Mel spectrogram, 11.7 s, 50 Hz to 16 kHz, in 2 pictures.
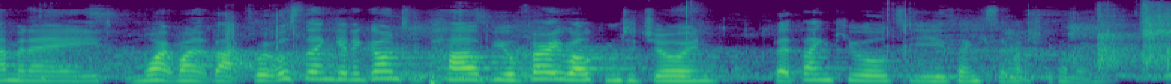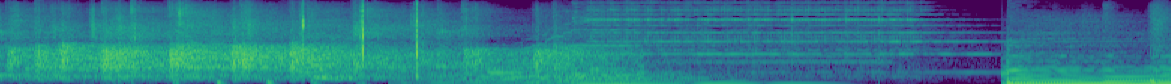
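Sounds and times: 
speech: 0:00.0 - 0:05.9
audience applauding: 0:05.1 - 0:09.4
sustained ringing tones: 0:08.6 - 0:10.9.

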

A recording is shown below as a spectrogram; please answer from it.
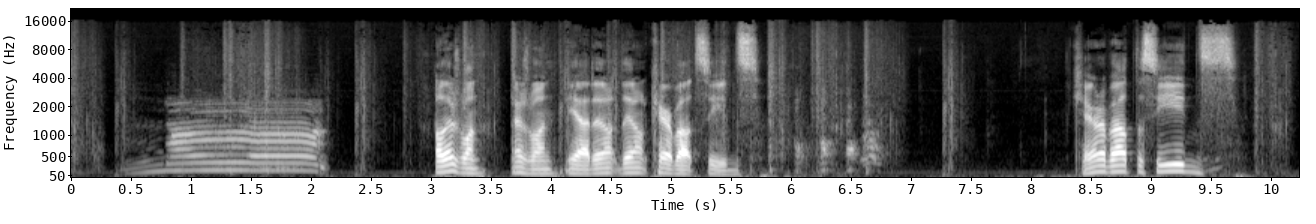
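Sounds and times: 
speech: 0:00.8 - 0:01.3, 0:03.0 - 0:05.8, 0:08.4 - 0:09.8
video game chicken clucking: 0:05.8 - 0:07.0.

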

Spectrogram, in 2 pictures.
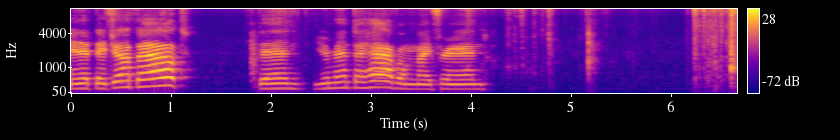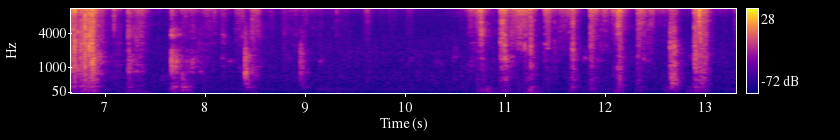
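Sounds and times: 
speech: 0:00.0 - 0:01.2, 0:01.8 - 0:04.2
tarot cards being shuffled: 0:04.2 - 0:05.4, 0:06.2 - 0:09.2, 0:10.6 - 0:13.2.

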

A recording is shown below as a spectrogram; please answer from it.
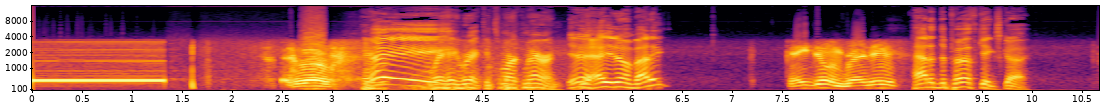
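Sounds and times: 
telephone dial tone while placing call: 0:00.0 - 0:01.4
speech: 0:02.9 - 0:06.4, 0:07.6 - 0:10.0.

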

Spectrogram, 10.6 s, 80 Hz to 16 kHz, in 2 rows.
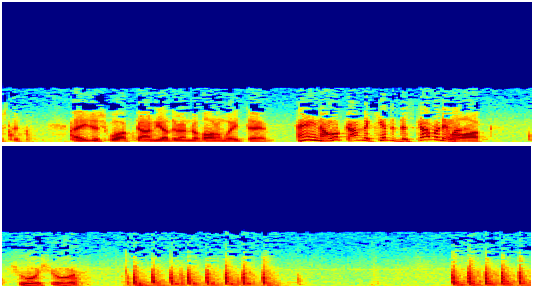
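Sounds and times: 
speech: 0:00.1 - 0:06.8
police knocking on a wooden door: 0:06.5 - 0:08.4, 0:09.8 - 0:10.5.

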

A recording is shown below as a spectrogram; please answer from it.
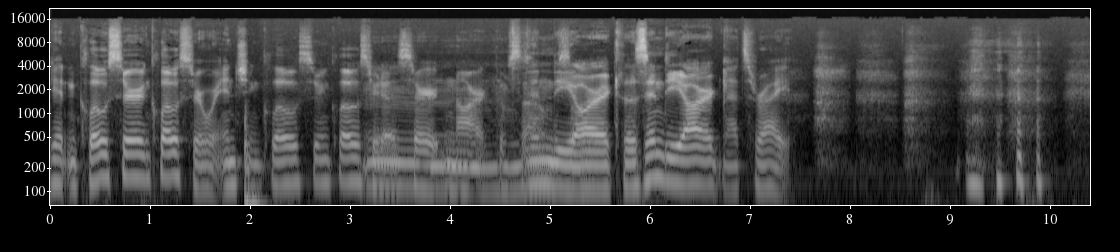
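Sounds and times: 
speech: 0:00.0 - 0:07.8, 0:08.6 - 0:10.0
heavy excited breathing: 0:07.4 - 0:10.3.

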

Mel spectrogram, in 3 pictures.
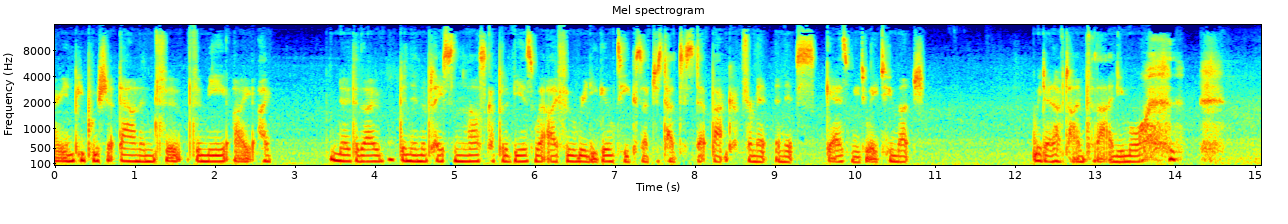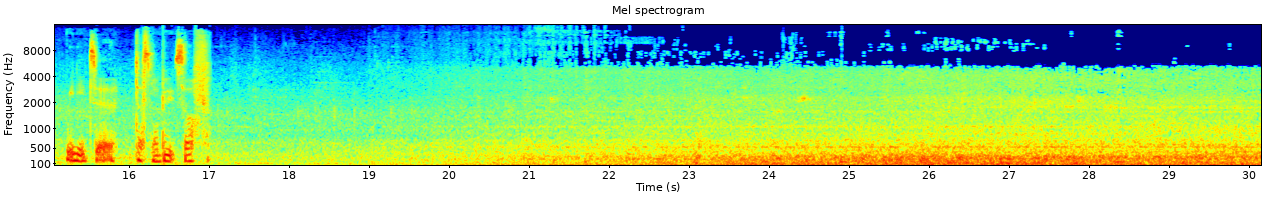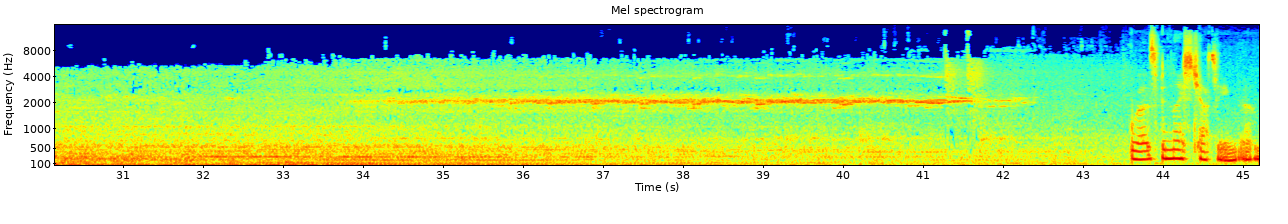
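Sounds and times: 
trains rumbling through a station: 0:00.0 - 0:45.1
speech: 0:00.1 - 0:02.8, 0:03.4 - 0:11.0, 0:12.2 - 0:14.6, 0:15.2 - 0:17.1, 0:43.8 - 0:45.1
metallic squeal of train wheels or brakes: 0:32.1 - 0:42.4.

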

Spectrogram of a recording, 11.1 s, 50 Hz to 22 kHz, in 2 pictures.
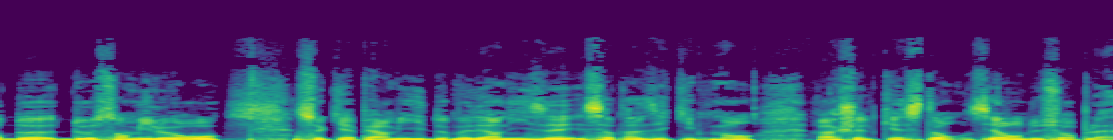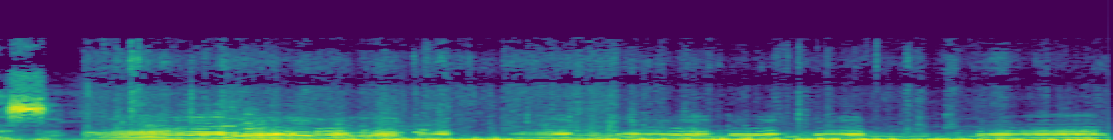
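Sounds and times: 
speech: 0:00.0 - 0:06.6
chorus of laying hens clucking and squawking: 0:06.0 - 0:11.1.

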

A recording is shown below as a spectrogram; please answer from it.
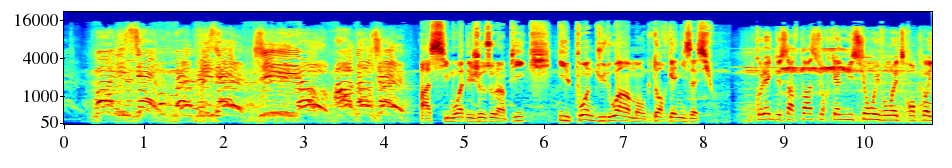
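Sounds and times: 
police officers chanting and shouting in a street march in Paris: 0:00.0 - 0:07.2
speech: 0:04.5 - 0:10.8.

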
